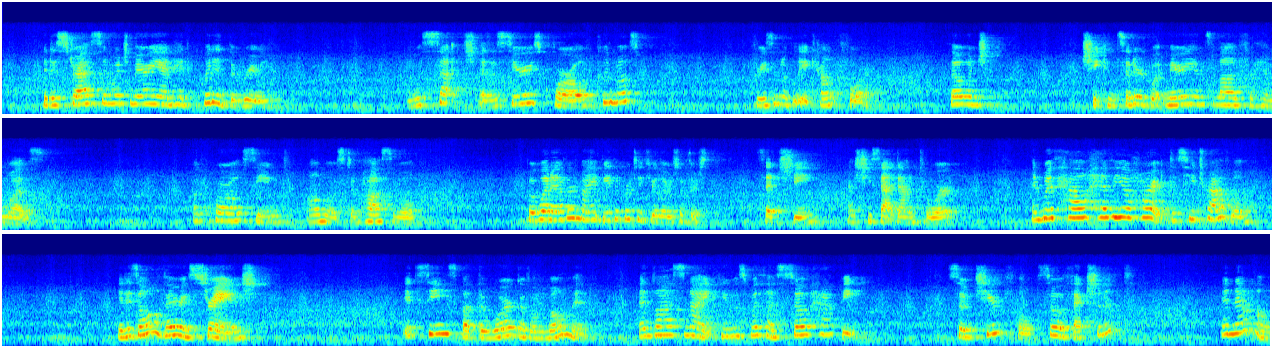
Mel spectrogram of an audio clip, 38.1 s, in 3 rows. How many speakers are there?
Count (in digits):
1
